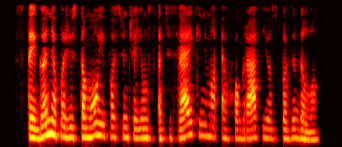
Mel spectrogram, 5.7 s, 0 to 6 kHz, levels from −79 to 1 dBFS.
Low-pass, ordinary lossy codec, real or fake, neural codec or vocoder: 5.4 kHz; AAC, 32 kbps; real; none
